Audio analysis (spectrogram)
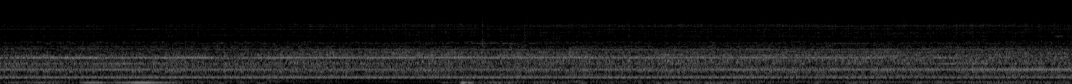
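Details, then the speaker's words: Litter Robot 3 after fixing a clicking noise by reseating the arms attaching the globe to the base, including the small rear lips: steady, even motor hum as the globe rotates through the usual click point, with no clicking. "this is usually where it clicks obviously need to clean out my kitty litter box all right no clicking this is great"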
